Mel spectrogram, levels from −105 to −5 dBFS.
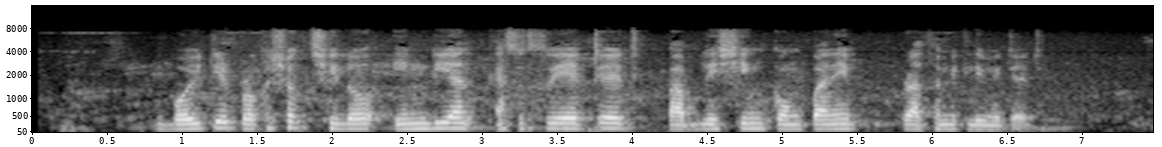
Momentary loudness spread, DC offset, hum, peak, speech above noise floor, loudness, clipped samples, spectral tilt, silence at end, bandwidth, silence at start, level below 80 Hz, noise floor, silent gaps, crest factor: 8 LU; under 0.1%; none; -6 dBFS; 36 dB; -25 LUFS; under 0.1%; -5.5 dB/octave; 0.8 s; 8 kHz; 0.8 s; -62 dBFS; -61 dBFS; none; 18 dB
